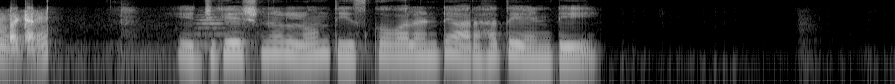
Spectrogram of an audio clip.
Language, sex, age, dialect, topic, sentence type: Telugu, female, 18-24, Utterandhra, banking, question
